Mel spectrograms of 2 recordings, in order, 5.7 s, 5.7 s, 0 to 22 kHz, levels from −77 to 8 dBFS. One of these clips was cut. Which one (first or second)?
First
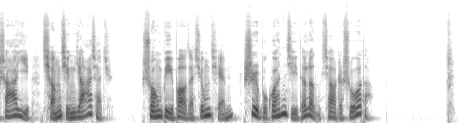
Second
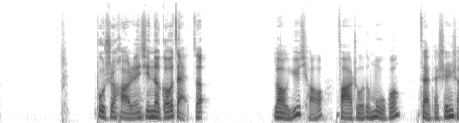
first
